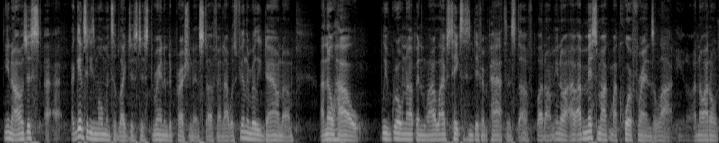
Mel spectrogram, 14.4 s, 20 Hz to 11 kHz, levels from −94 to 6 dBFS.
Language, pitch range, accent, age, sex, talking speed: English, 95-120 Hz, American, 20-39, male, 255 wpm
